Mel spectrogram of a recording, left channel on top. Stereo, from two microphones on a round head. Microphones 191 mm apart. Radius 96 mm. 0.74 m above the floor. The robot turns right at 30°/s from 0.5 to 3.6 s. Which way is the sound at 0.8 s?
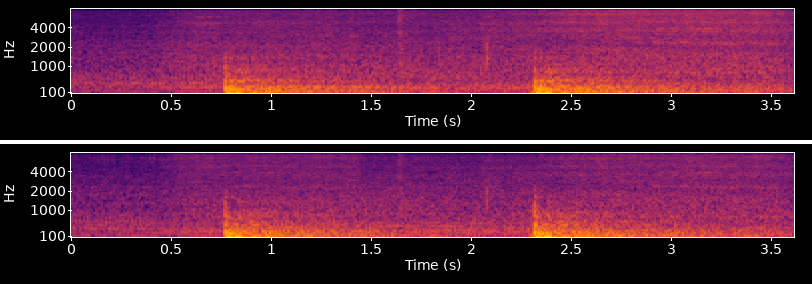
15° right (ahead or behind).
